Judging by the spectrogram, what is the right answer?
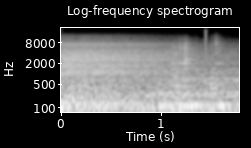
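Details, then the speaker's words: Reach-in bottle cooler condenser fan motor, earlier noisy, runs after repair with tie wraps added: a steady, even low hum with no rattle or scraping, and airflow restored. Normal operation. "as you can see everything is nice and quiet I can actually feel the airflow now which is great"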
